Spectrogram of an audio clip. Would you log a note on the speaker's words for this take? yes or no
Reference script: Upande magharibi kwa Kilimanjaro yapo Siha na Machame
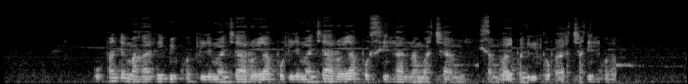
yes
